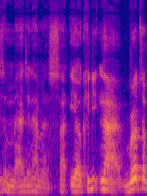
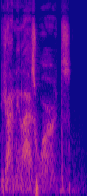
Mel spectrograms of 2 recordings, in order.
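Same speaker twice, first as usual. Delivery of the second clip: spooky, creepy, very soft whispered voice. Asking for last words before ending: mock creepy voice. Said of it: "you sound creepy as fuck".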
